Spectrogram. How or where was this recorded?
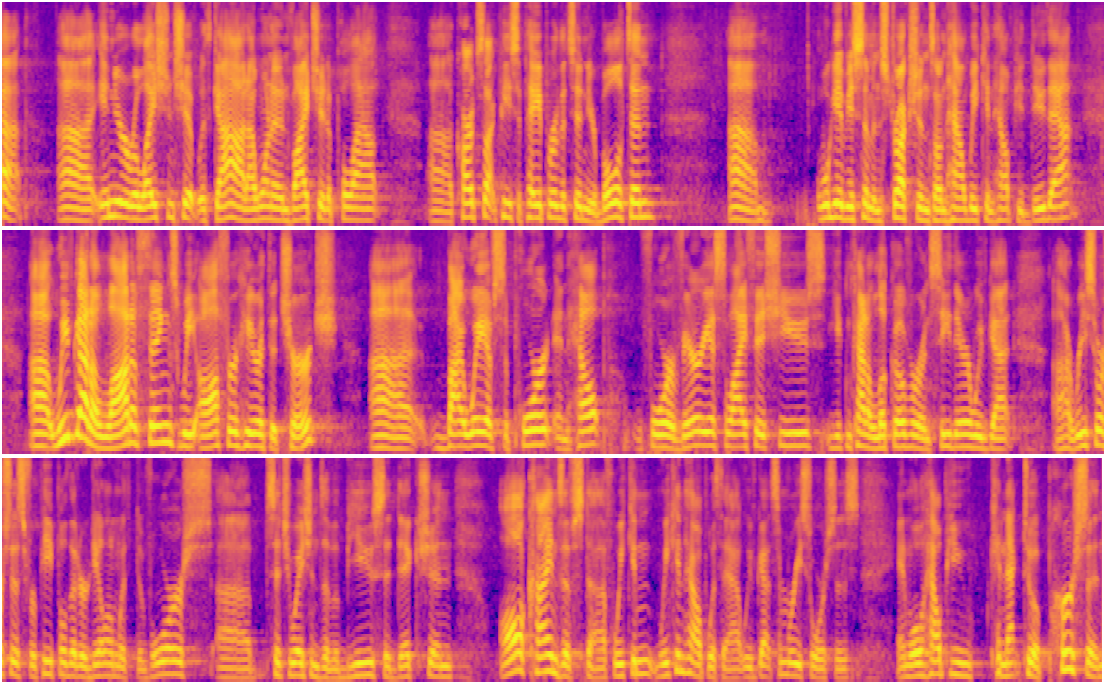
large echoing room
